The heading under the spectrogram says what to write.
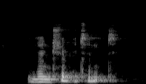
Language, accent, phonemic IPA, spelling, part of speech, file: English, Southern England, /vɛnˈtɹɪpətənt/, ventripotent, adjective, LL-Q1860 (eng)-ventripotent.wav
- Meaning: 1. Having a big belly 2. Gluttonous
